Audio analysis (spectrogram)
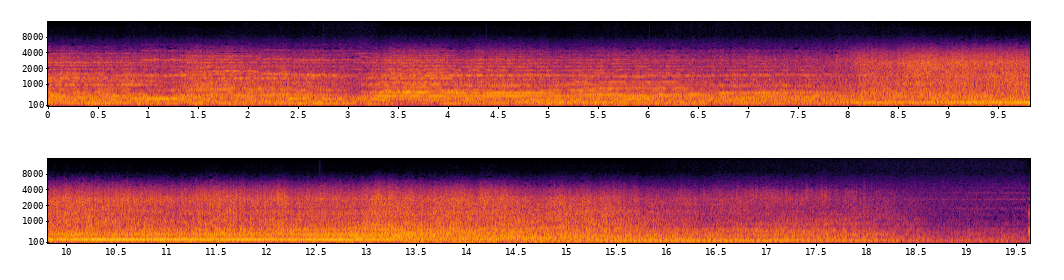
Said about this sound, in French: Dépêchez-vous, l'avion va partir.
